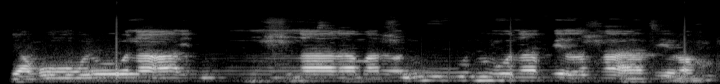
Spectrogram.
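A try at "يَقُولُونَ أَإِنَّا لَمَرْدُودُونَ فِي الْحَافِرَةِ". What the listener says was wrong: Ya, ada sedikit ya kurang tepat di sini. Huruf ro-nya kurang tebal. Hamzah itu nggak boleh diseret ya, nggak boleh diseret. Maksudnya nggak boleh dilunakkan. Tapi itu dia punya sifat kuat. Yaquluna inna lamarduduna fil hafirah. Yaquluna inna. Jadi jelas inna.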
